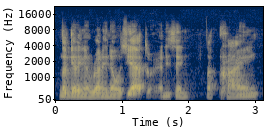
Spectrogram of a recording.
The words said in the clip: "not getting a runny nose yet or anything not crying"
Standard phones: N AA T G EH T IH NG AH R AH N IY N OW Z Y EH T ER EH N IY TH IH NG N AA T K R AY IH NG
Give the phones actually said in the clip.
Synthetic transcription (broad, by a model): N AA T G EH T IH NG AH R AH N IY N OW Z Y EH T ER EH N IY TH IH NG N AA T K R AY IH NG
